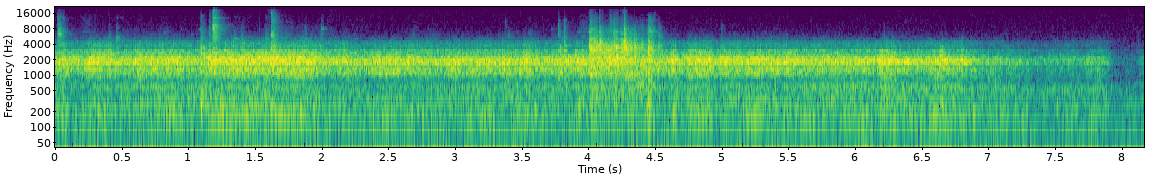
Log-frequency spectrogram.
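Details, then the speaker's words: Nordmende Traviata 59 tube radio after capacitor work, antenna probably not rotated correctly: steady unmodulated hiss between stations with faint bits of stations drifting in and out as dial moves, still weak output; normal inter-station hiss. "it's a noise signal but see that's an unmodulated noise where the stations go not much action there still have weak output"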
